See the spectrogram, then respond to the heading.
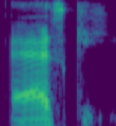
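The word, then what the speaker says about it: ASCII: first of all stands for or it is pronounced as aski and it stands for americ American Standard code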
